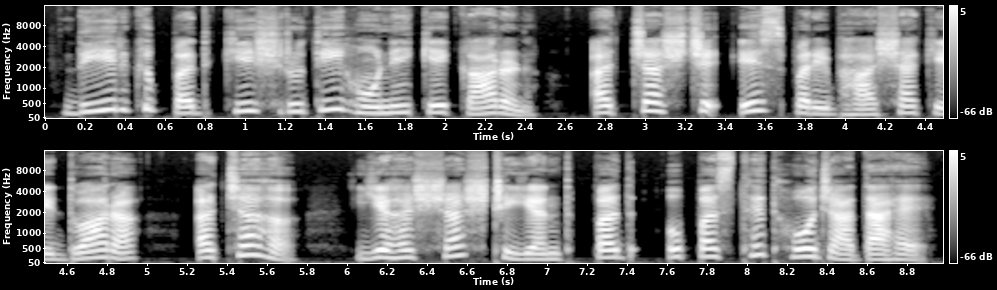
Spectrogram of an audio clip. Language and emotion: Hindi, neutral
